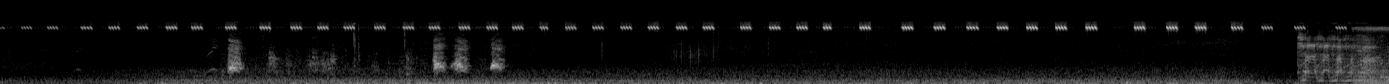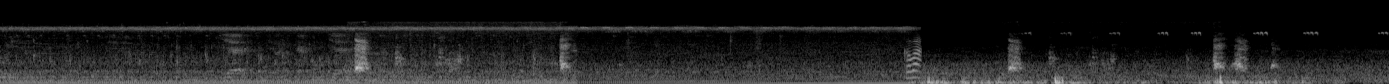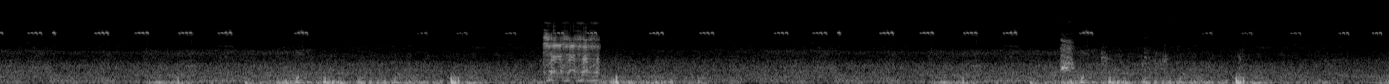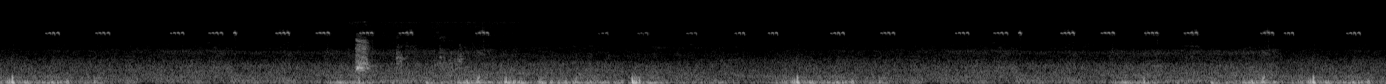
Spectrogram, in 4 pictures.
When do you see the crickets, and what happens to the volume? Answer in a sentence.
The crickets can be heard from 0.2 to 55.5 s, getting quieter.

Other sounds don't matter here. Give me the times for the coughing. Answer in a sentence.
The coughing can be heard from 12.9 to 13.8 s and from 33.2 to 33.8 s.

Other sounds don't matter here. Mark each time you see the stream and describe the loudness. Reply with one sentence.
You can't hear the stream here.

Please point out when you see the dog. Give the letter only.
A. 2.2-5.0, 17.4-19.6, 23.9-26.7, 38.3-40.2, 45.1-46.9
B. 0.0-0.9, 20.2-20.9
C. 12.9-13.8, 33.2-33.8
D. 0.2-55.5
A.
